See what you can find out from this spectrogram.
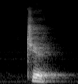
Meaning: Appended to a noun (or occasionally another part of speech), making it diminutive
- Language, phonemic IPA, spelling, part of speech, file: Dutch, /tjə/, -tje, suffix, Nl--tje.ogg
